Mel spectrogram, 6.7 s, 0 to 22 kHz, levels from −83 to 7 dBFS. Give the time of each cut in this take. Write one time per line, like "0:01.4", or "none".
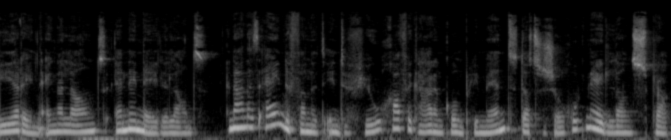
0:02.2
